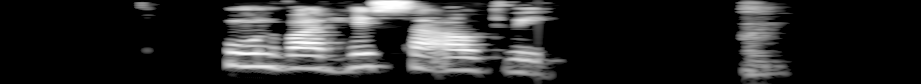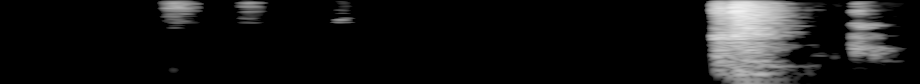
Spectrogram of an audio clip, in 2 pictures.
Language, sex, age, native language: Icelandic, female, 50-59, Icelandic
